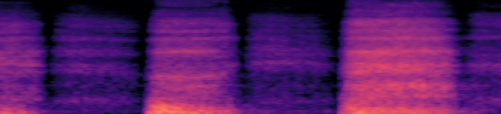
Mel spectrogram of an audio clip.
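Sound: imitated heavy panting breaths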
